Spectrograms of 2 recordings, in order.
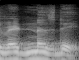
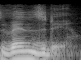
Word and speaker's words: Wednesday: pronunciation it is pronunciation don't say wedness day it's Wednesday Wednesday not wers don't say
